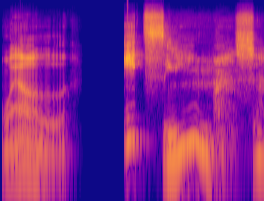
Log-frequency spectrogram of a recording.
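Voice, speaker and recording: A man speaks in a put-on character voice. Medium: actual play. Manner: slow, bargaining.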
